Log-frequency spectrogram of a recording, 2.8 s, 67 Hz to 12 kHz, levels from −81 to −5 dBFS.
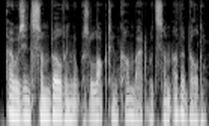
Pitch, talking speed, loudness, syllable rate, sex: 90 Hz, 300 wpm, -20 LUFS, 7.4 syllables/s, male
